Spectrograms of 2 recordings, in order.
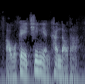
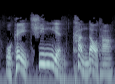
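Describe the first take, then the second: First: Hushed, reflective echo; soft lower echo. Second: Confident declaration, 亲 stressed; emphatic take. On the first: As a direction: lower and softer repeat, 亲 falling. Echoed softly, lower. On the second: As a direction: stress 亲 in 亲眼, said full-voiced. Job's hope, then echoed. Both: Shown as a demonstration.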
